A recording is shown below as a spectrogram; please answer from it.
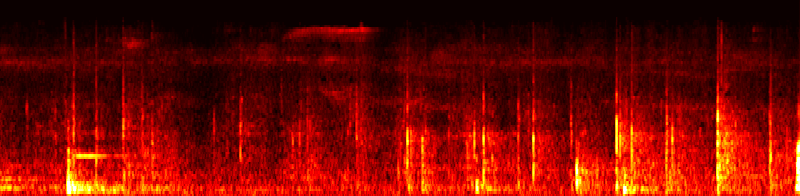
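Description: Footsteps of people in flip-flops on wooden boards and cave rock: scattered, irregular clicks and knocks.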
